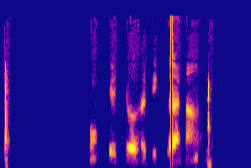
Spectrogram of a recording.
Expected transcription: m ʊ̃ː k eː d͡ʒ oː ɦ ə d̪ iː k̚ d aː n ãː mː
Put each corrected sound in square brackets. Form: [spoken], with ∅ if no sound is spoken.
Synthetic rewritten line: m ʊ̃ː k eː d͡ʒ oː ɦ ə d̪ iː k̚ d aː n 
